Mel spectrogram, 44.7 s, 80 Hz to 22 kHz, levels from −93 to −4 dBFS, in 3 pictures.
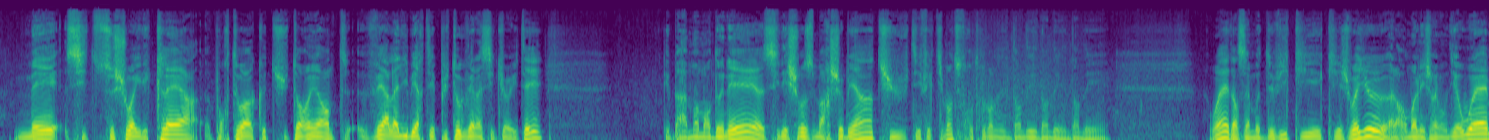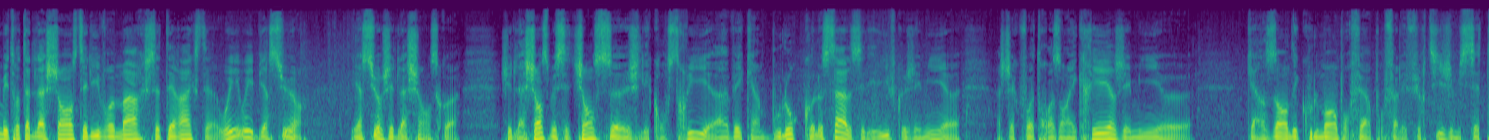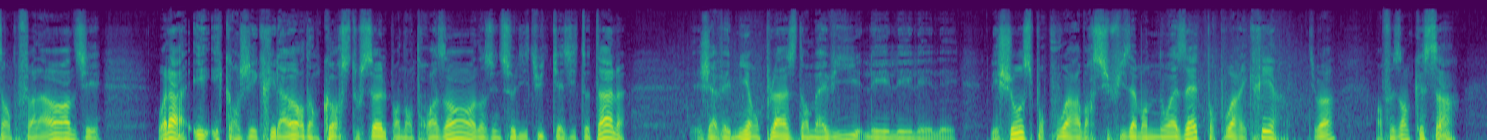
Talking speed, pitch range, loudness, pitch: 250 wpm, 90-120 Hz, -19 LUFS, 100 Hz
